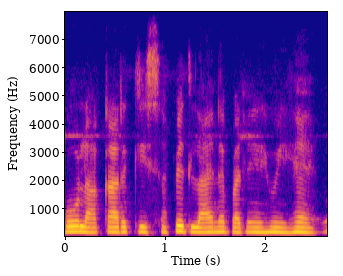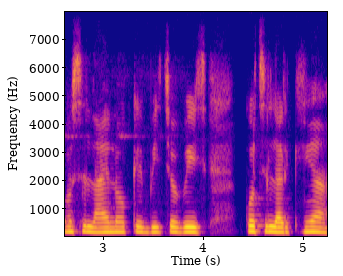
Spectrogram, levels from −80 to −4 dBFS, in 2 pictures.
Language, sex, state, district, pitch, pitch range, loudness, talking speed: Hindi, female, Uttar Pradesh, Hamirpur, 175 Hz, 170-180 Hz, -16 LUFS, 185 wpm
